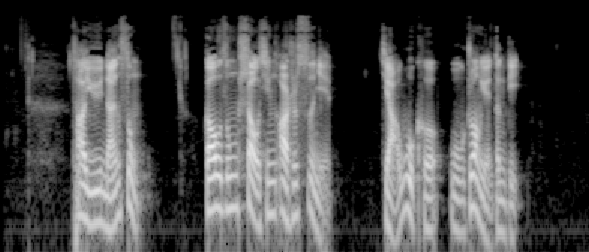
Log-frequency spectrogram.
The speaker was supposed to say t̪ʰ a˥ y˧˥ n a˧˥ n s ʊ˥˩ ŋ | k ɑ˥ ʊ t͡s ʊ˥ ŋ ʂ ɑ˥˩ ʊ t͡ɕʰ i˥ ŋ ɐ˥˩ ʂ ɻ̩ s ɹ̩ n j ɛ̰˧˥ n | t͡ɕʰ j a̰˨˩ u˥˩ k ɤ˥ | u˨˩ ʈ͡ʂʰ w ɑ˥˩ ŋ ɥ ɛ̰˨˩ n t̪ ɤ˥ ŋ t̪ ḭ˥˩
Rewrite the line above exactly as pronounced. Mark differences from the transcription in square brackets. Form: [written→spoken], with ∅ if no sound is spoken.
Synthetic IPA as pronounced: t̪ʰ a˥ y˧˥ n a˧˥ n s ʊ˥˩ ŋ | k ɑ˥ ʊ t͡s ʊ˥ ŋ ʂ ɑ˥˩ ʊ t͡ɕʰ i˥ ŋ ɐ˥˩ ʂ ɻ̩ s ɹ̩ n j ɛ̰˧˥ n | [t͡ɕʰ→t͡ɕ] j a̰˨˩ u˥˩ [k→kʰ] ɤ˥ | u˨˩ [ʈ͡ʂʰ→ʈ͡ʂ] w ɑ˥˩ ŋ ɥ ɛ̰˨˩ n t̪ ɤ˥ ŋ t̪ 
